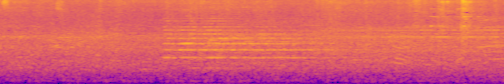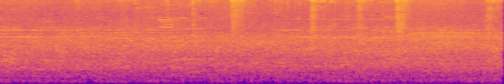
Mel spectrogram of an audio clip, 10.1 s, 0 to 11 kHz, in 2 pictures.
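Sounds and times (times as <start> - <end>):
crowd hubbub: 0.0 - 10.0.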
